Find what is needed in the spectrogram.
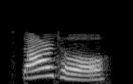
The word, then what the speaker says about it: startle: 有一个单词同样表示使人吃一惊的意思，就是 startle， S-T-A-R-T-L-E， startle，字母组合 A-R 发作 R 的长音，单词就读作 startle。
